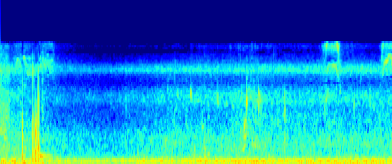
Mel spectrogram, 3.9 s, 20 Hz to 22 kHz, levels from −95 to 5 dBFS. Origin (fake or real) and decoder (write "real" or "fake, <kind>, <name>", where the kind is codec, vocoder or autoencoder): fake, vocoder, Vocos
